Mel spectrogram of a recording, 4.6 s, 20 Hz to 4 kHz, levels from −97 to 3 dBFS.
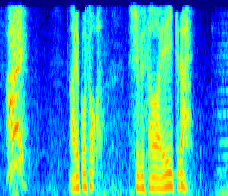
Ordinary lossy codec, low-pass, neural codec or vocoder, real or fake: MP3, 24 kbps; 3.6 kHz; vocoder, 44.1 kHz, 128 mel bands every 512 samples, BigVGAN v2; fake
